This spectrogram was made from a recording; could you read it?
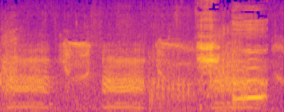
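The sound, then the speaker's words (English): A person imitates a donkey's bray with a rhythmic series of alternating hee-haw cries, harsh and nasal, rising to squeakier, louder high notes toward the end. “I usually have a better donkey than that. Give us a real donkey.”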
